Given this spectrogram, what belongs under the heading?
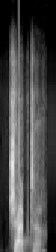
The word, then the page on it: chapter: Indian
